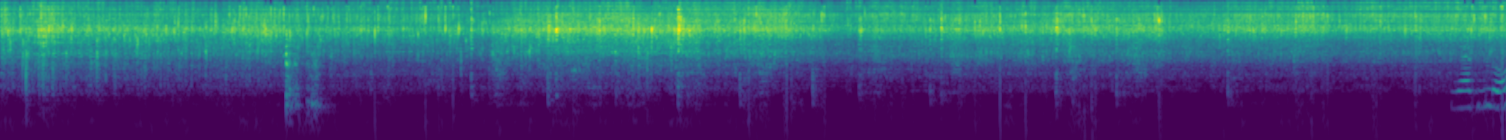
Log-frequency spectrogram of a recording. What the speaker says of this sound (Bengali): এবার তেলে দিয়ে দেবো গোটা গরম মশলা আর পেঁয়াজ কুচি আর লঙ্কা দুটো।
